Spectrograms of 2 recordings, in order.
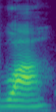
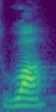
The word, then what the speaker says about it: は: So when you wanna type this hiragana, you always type as H and A. But it is pronounced as ha and sometimes wa. When it is used as a particle, it is pronounced as wa.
